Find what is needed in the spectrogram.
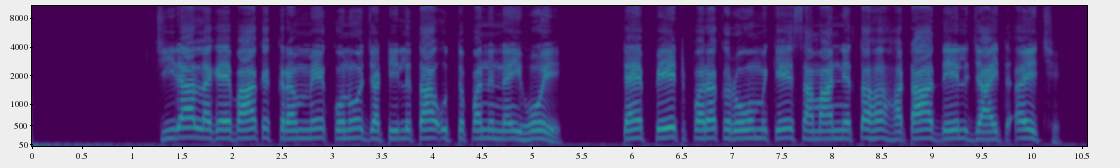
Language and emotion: Maithili, neutral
